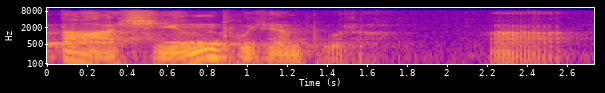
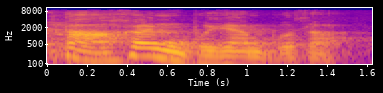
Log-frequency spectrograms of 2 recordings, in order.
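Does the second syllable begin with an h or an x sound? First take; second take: x sound; h sound. First: The second syllable begins with an x sound. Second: The second syllable begins with an h sound. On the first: The speaker calls it wrong. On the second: The speaker calls it right.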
